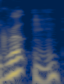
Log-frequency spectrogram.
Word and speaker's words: Groton: As I said, his name was Valentine Whiteman, and he had started that church in Groton, I believe that's how you pronounce it, G-R-O-T-O-N, Groton, Connecticut.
